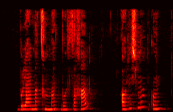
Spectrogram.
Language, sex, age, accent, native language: Uzbek, female, 18-24, Samarqand, Uzbek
